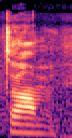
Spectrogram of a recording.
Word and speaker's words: Tommy: Is it Tome? How do you pronounce it? Tommy. Tom. Tommy. You can call it Tommy.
